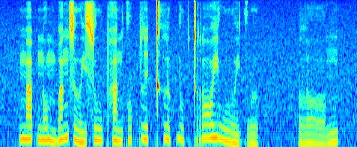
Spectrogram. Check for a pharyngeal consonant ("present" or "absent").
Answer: absent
